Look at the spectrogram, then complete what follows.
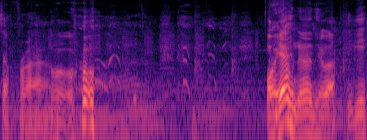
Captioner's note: laughs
